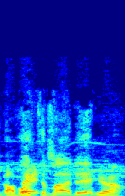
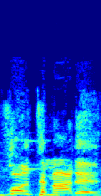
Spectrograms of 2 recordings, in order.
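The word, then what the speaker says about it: Woltemade: And if you listen to my halftime report, English fans are having a difficult name pronouncing his name. Volto. So that's why I had to remind THEM IT'S CALLED VULTARE.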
